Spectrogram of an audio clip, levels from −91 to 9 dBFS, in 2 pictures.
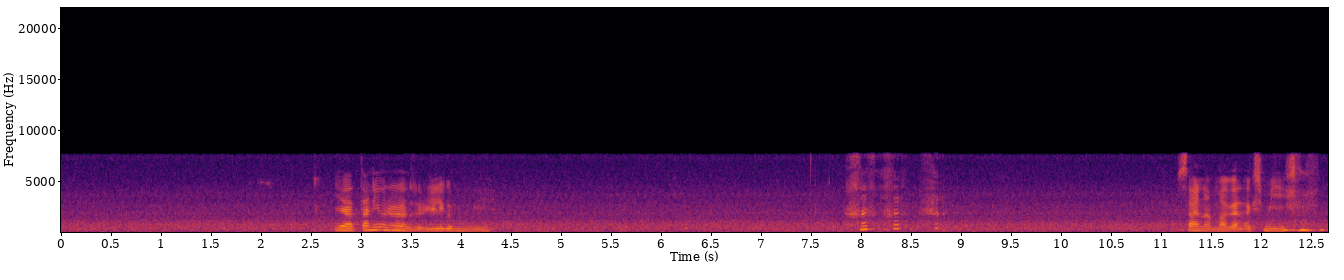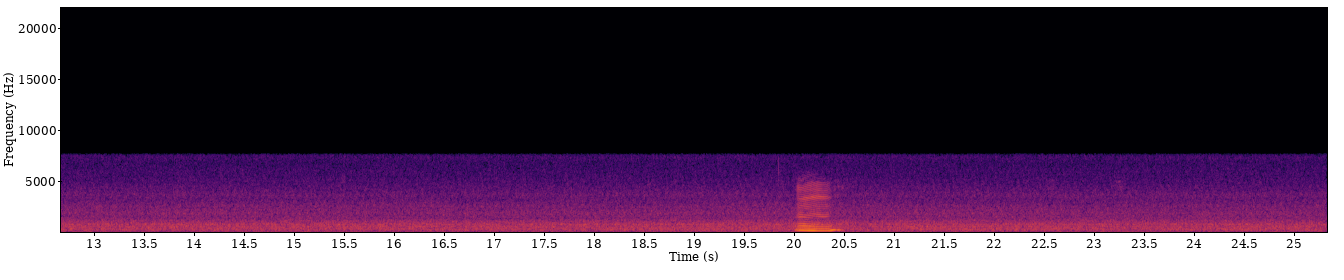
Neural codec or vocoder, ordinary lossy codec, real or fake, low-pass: none; none; real; none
